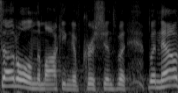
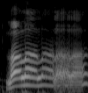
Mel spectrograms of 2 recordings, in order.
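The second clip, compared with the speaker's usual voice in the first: higher sing-song la la; childish la la; 6 semitones higher than usual. Retold or imitated. Pastor covering ears against God, childish sing-song. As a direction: drown him out like a kid. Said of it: "putting my hands to my ears".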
